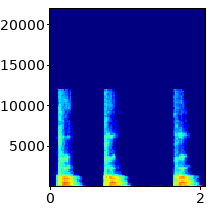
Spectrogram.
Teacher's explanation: It is produced um with the lips. So it is bilabial that means with both lips p and in manner it is called a pllosive or stop. · And in manner, it is called a plosive or stop. This is where there's a stoppage of airflow in the vocal tract, and this is followed by a release of air.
